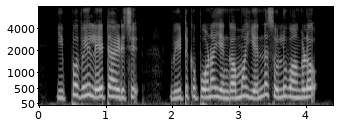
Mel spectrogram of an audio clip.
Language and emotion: Tamil, fearful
